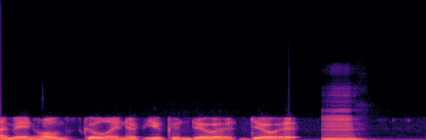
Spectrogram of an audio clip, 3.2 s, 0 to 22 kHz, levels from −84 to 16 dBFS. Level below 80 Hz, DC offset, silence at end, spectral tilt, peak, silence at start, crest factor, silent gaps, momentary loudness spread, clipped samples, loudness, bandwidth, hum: -52 dBFS; 0.7%; 0.45 s; -7.5 dB/octave; -2 dBFS; 0 s; 14 dB; none; 4 LU; under 0.1%; -16 LUFS; 8.6 kHz; none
